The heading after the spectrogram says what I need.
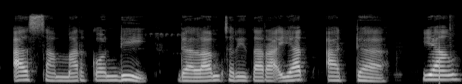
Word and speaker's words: As-Samarqandi: Babat Tanah Jawi versi Meinsma menyebutnya Asmorokondi, mengikuti pengucapan lidah orang Jawa terhadap As-Samarqandi dalam cerita rakyat ada yang memanggilnya kakek bantal.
